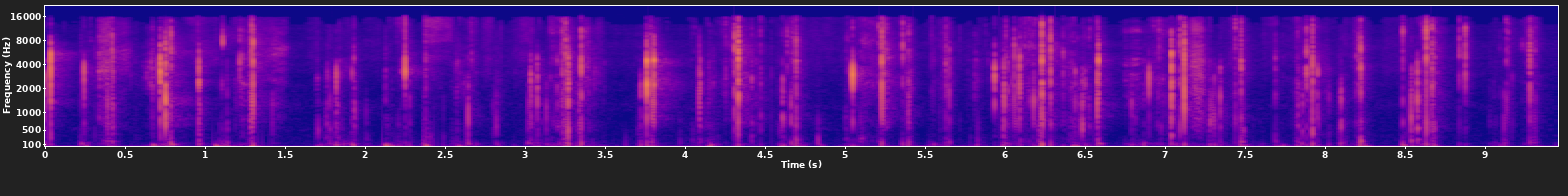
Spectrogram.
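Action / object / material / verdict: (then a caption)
scrape / laminated foil-plastic sachet / foil plastic / none. Fingernails scratch and crinkle the surface of a single flat, hand-sized aloe sheet-mask packet made of laminated foil and plastic, held close to the mic. Rapid, dense crinkling and scratchy tearing-like bursts continue without pause, with bright crackle on top of a heavy low rumble from the close mic.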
